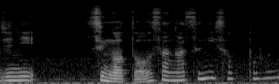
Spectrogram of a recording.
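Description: Her pitch swings very widely as this woman talks. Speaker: storyteller. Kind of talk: storytelling reading. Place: home room. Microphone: phone near.

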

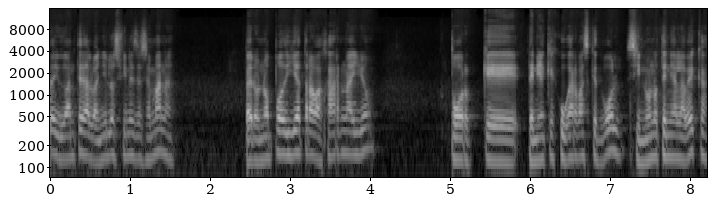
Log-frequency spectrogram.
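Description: Intonation fairly even, a man keeps his speech at a moderate pace. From Mexico, Ensenada, Baja California; Baja California, Mexico. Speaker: lawyer and businessman, former gang member; interviewee. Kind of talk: life story interview. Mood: reflective, earnest. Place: garden. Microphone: lapel.

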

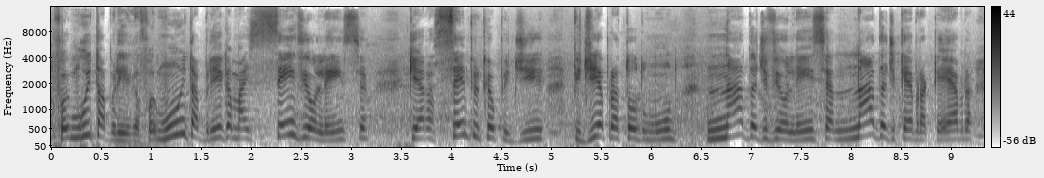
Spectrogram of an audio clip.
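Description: Over light background noise, a woman with a high voice speaks at a moderate pace with lively intonation. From southern Brazil, Porto Alegre; Rio Grande do Sul, Brazil. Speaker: community activist. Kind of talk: testimony. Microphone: lapel.

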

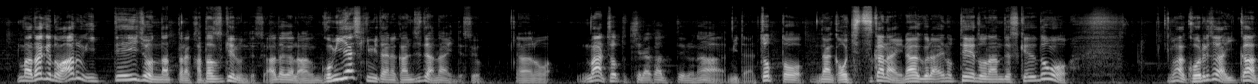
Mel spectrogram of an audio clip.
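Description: At a very fast pace, a man speaks with a medium pitch and vocal fry. His voice makes very wide pitch swings and big swings in loudness. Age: 40s. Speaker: gaming YouTuber. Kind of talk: casual monologue over gameplay. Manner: chatty with frequent laughs.

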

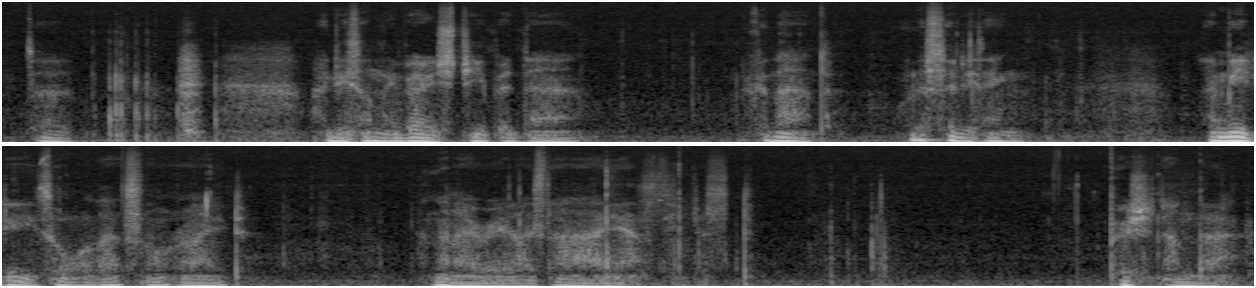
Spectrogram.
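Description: A soft-spoken man with a British accent talks in a very deep, low voice with fairly even intonation. He leaves long, frequent pauses, and there is noticeable background noise. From United Kingdom. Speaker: ASMR creator. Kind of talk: ASMR unboxing rambling.

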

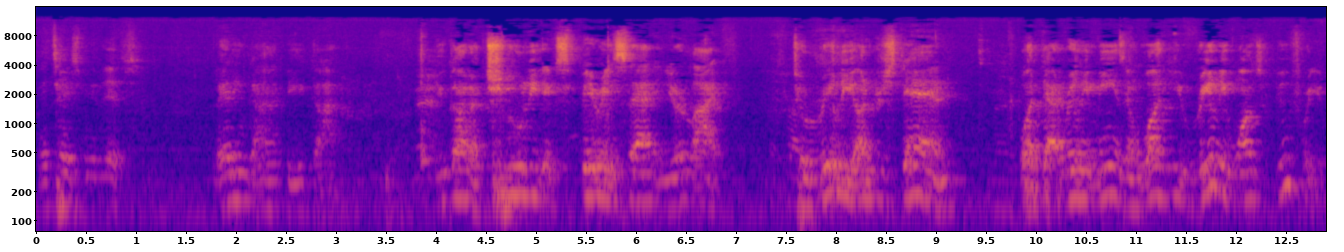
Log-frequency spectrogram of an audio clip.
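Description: With audible room echo, a slightly mellow tone with vocal fry moves at a fairly slow pace with ordinary pitch variation. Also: man, fairly high pitch for a man.

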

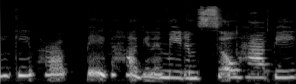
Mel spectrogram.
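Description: A woman speaks at a moderate pace with an extremely high pitch and vocal fry. Her pitch varies in an ordinary way. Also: dry, close sound with no echo.

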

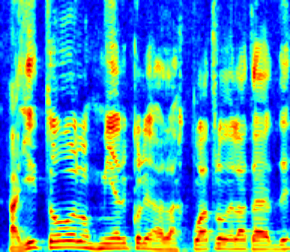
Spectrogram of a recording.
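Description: The speaker is a man with a fairly high pitch. His pitch variation is ordinary. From Cuba. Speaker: saxophonist in a big band. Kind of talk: TV interview. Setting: TV studio. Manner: hesitant, with fillers. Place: studio.

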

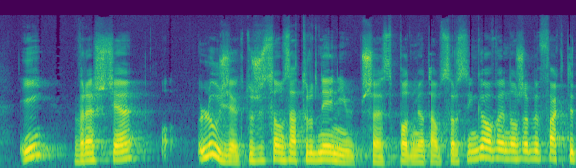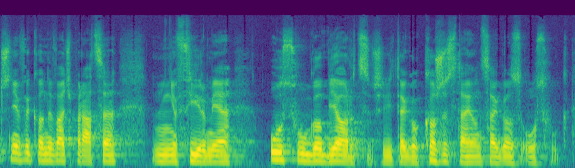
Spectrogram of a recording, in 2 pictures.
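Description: A man speaks with a dark, mellow tone, his pitch moving in a normal way, at an even, moderate speed over a hushed background. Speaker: lawyer. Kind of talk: interview. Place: studio.

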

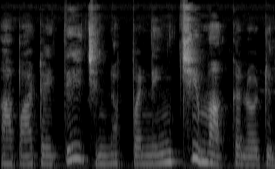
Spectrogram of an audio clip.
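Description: A dark, mellow tone with fairly even intonation over a quiet background. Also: woman. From West Godavari, Andhra Pradesh, India. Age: 70s. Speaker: video blogger. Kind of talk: personal reminiscence.

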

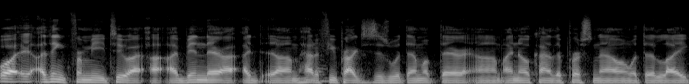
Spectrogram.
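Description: A man talks at a fairly quick pace with hardly any pauses. His very deep, low voice keeps a fairly even intonation. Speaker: professional football player. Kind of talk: interview. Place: studio. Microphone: lapel.

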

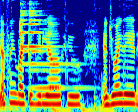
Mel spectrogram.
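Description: A woman at a fairly quick pace, dry with no echo, with faint music in the background. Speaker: new mother vlogger. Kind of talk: casual vlog chat. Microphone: phone near.

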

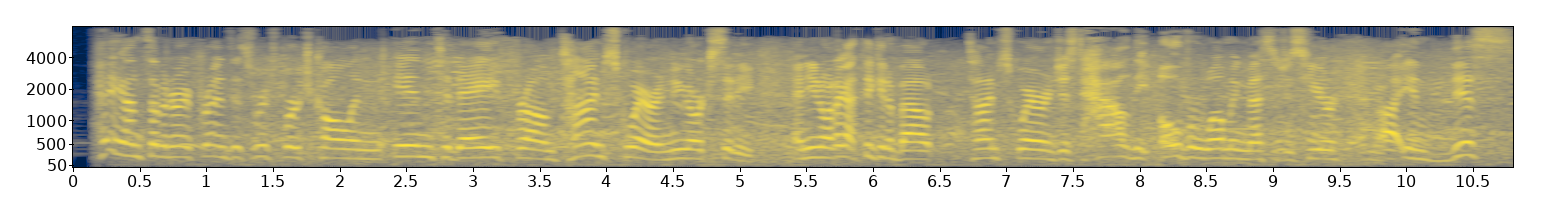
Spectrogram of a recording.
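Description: Talking fairly quickly with hardly any pauses, a man with a high voice and ordinary pitch variation comes through with a dry sound with no echo over noticeable background noise. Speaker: ministry leadership coach. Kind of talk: casual vlog chat. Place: street. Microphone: phone near.

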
